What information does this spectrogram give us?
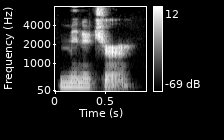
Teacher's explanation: It's spelled with an I in the middle, miniature, but we don't pronounce that I. We just say miniature.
